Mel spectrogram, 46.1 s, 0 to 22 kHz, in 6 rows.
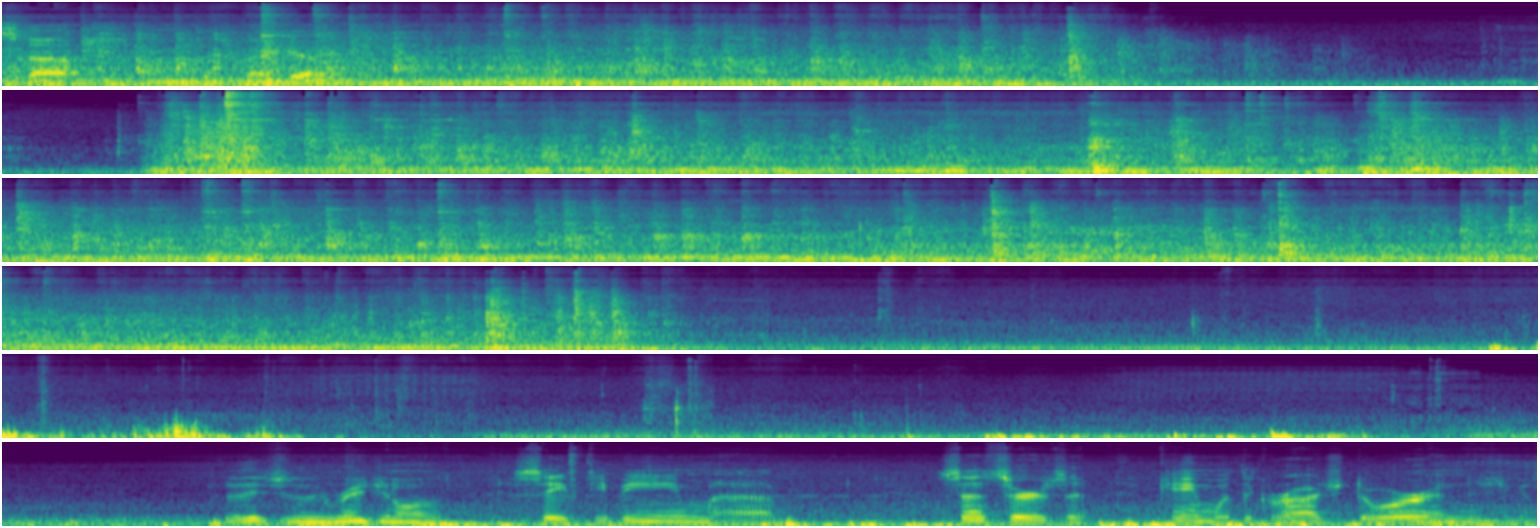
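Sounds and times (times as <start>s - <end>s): garage door clattering: 0.0s - 28.8s
garage door opener motor hum: 0.0s - 30.9s.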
